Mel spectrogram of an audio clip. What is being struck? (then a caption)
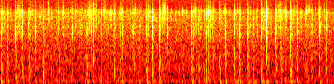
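Latex glove on a hand. Bare fingertips quickly tap and rub the surface of a thin white latex glove worn loosely on the other hand, held close, with plastic bead bracelets on the gloved wrist. The result is a quiet, rapid stream of short, bright, crinkly taps and rubs with a soft low thump under them, possibly with faint rattles from the beads.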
